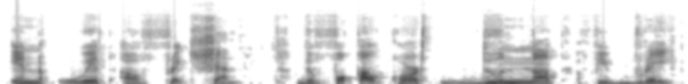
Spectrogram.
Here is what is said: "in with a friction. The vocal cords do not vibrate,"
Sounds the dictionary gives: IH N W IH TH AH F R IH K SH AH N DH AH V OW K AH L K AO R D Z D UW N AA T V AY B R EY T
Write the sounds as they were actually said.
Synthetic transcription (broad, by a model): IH N W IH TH AH F R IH K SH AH N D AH F OW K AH L K AO R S D UW N AA T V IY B R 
